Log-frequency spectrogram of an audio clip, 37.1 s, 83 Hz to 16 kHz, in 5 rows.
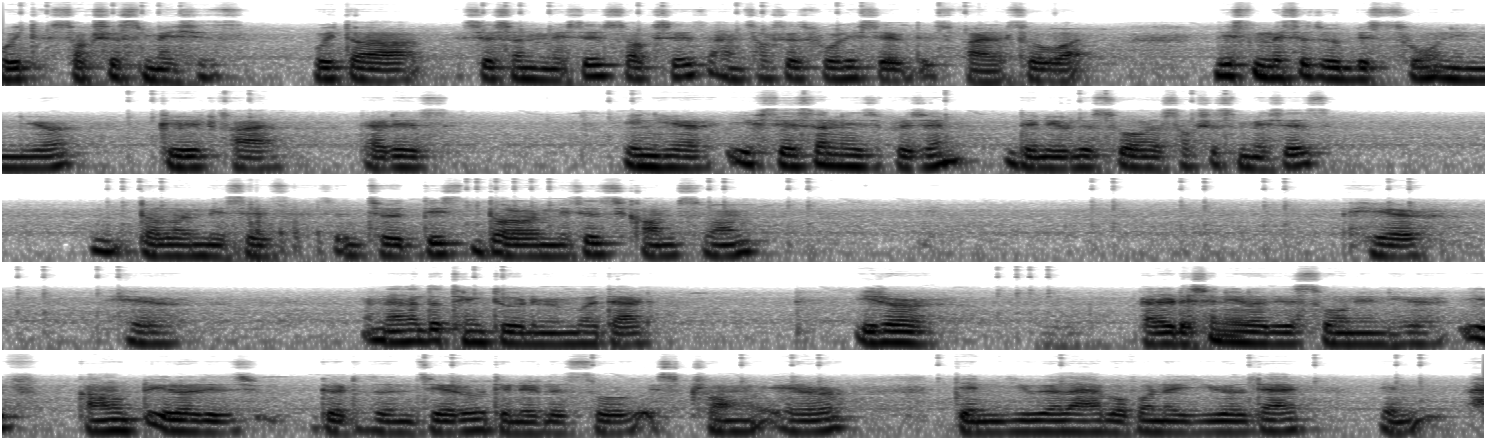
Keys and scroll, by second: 5.5 ctrl+s, 16.5 ctrl+s.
